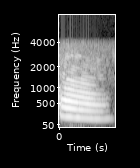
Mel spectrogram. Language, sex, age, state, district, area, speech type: Tamil, female, 60+, Tamil Nadu, Viluppuram, rural, conversation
